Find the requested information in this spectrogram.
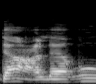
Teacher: ضميت الشفاه إلى الأمام، خليت رأس اللسان وين؟ في المنطقة اللحمية أسفل الثنايا السفلى، وأرفع أقصى اللسان قليلا، والنون أسمعها ظاهرة تعلمون. · وعندما تقف هنا بالمد العارض للسكون في كلمة تعلمون لا تجعل غنة في هذه الواو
